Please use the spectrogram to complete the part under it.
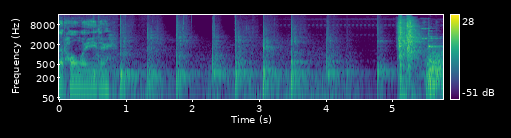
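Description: Footsteps thud steadily on stairs.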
